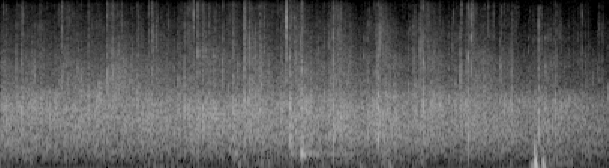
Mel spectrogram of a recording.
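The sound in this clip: Loud, sustained audience applause at a church summit, welcoming a guest speaker to the stage. Dense clapping holds steady for the whole stretch with no speech over it.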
